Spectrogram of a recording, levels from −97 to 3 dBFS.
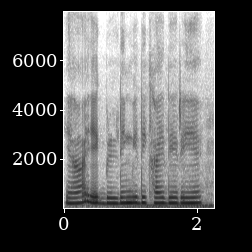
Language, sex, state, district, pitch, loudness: Hindi, female, Jharkhand, Ranchi, 215 Hz, -14 LUFS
